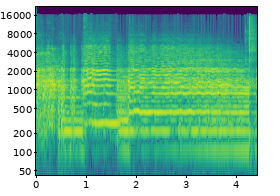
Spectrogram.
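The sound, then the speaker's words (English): A Stratocaster electric guitar played through a Gold Screamer overdrive pedal gives loud, gritty, sustained chords that ring out and change a couple of times before a final fresh strum. “I love the Gold Screamer and what it does with this Strat.”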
